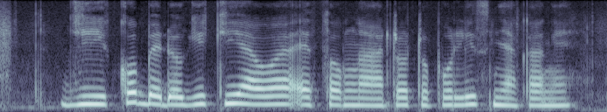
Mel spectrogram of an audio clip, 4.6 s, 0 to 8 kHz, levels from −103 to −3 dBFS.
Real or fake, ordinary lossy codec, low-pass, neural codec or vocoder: fake; none; none; codec, 16 kHz, 8 kbps, FunCodec, trained on Chinese and English, 25 frames a second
